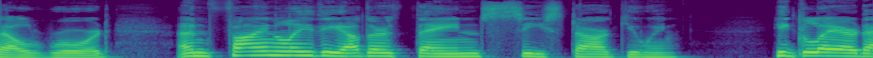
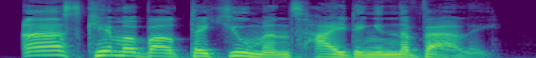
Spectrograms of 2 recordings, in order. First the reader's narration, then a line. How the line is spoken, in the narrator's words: Railgar snarled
